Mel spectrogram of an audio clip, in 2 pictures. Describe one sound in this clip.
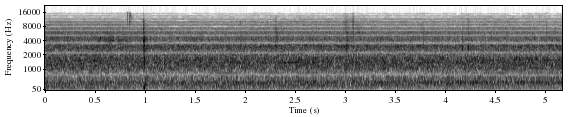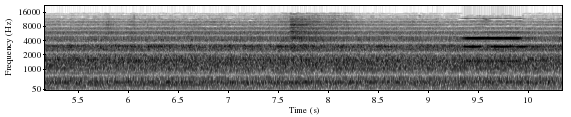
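A diesel train rumbles steadily close by.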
